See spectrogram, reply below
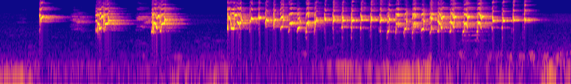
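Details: Lovebirds answering each other noisily; three harsh squawking bursts, then a long unbroken stretch of fast, buzzy chattering trills lasting about four seconds.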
